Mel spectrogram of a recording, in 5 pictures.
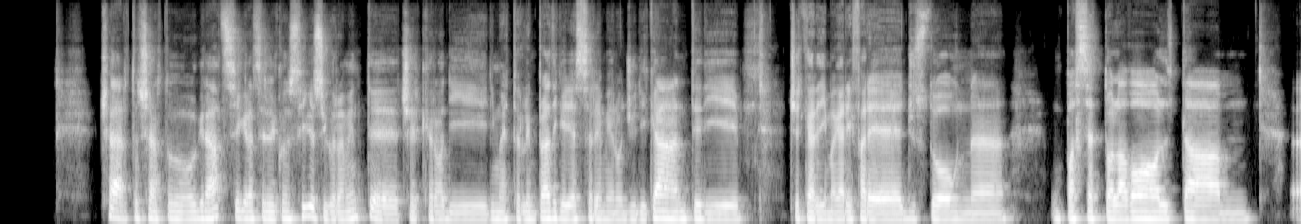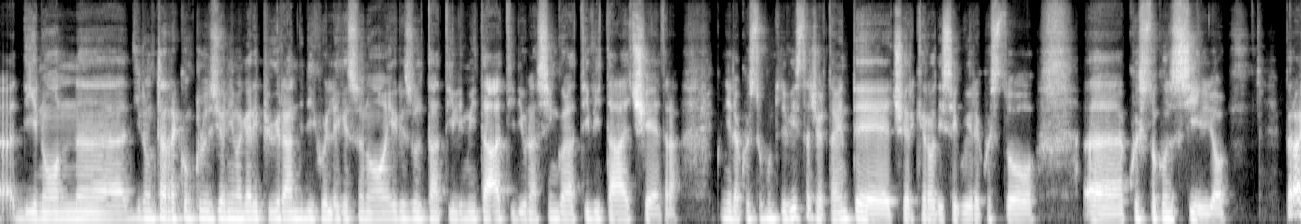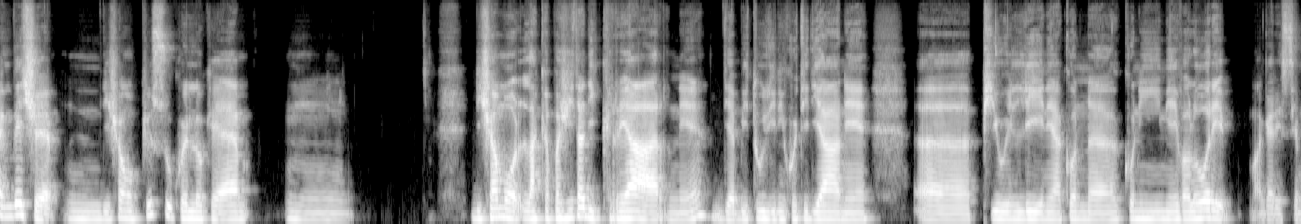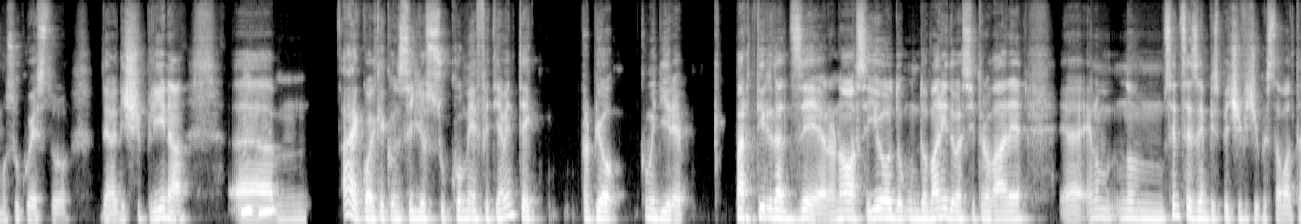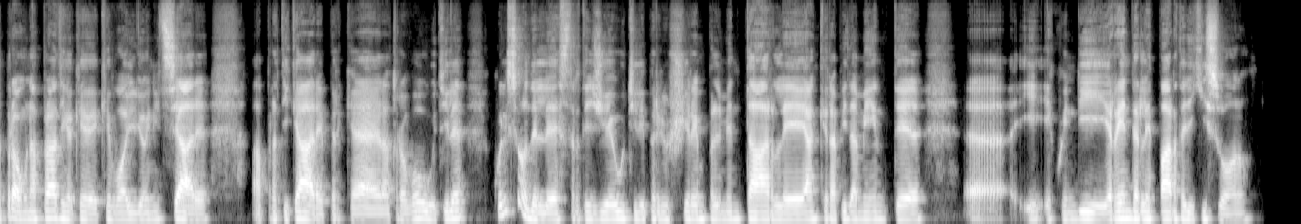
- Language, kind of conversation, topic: Italian, advice, Come posso costruire abitudini quotidiane che riflettano davvero chi sono e i miei valori?
- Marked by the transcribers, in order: tapping; "proprio" said as "propio"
